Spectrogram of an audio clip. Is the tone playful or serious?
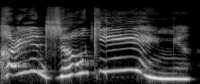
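playful. It sounds playful and teasing.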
